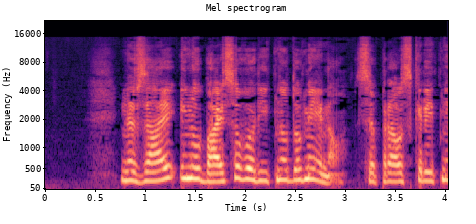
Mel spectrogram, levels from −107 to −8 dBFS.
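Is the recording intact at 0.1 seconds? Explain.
No. From the start through 0.1 s, the speech carries plainly audible HE-AAC compression damage, likely at roughly 20 kbps. The treble above the coded band is rebuilt from copied lower bands, so sibilants sound gritty and metallic. A spectrogram shows smeared, repeated high-band patterns and nothing above 14.9 kHz.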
